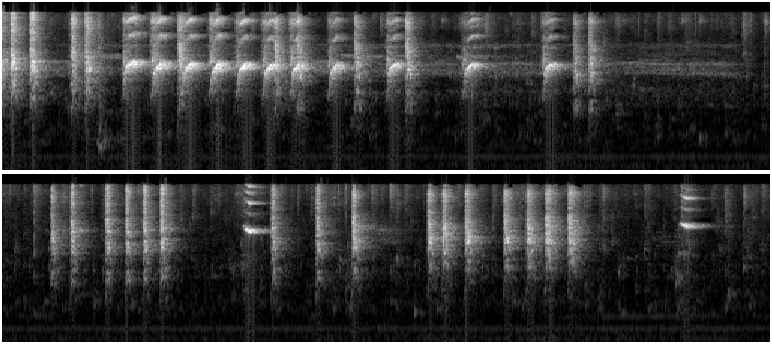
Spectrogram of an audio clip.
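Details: Eurasian tree sparrow chirping, a master song for training songbirds: dense runs of high, clipped chirps, a rapid ticking series early on, then looser irregular chirps over a faint constant hum.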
